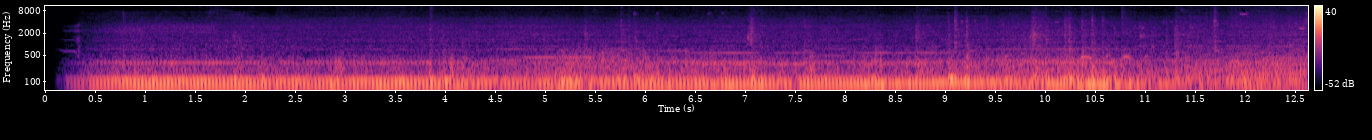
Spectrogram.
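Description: Small ride car's engine running steadily with a low, even hum, heard from on board.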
